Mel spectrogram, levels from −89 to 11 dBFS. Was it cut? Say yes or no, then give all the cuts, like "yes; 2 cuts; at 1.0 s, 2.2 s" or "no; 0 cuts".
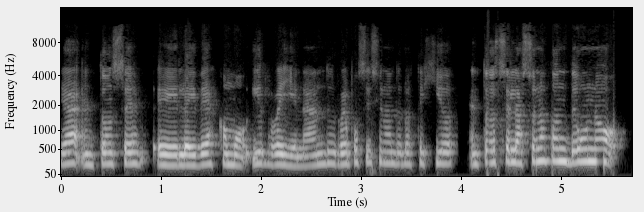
yes; 1 cut; at 4.0 s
